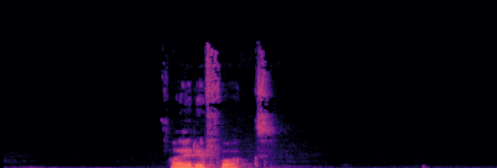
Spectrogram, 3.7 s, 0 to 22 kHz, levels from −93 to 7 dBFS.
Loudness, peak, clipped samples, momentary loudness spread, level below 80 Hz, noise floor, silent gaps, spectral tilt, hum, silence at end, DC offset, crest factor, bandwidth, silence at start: -27 LUFS; -10 dBFS; under 0.1%; 15 LU; -64 dBFS; -79 dBFS; none; -6 dB/octave; none; 1.7 s; under 0.1%; 22 dB; 16 kHz; 1.3 s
